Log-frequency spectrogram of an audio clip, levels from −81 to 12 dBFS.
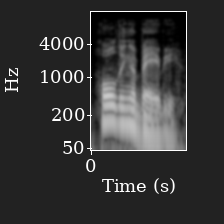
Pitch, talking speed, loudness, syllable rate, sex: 110 Hz, 190 wpm, -15 LUFS, 5.7 syllables/s, male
